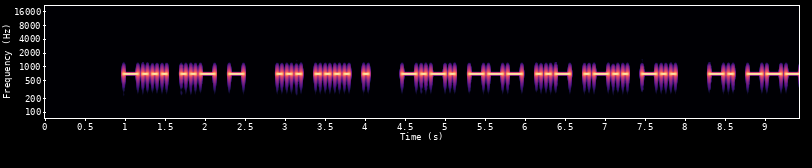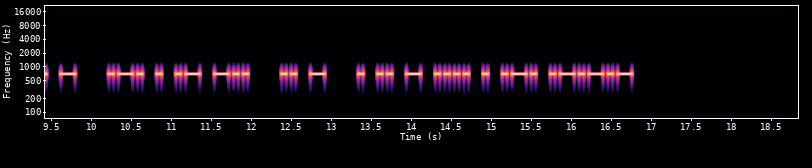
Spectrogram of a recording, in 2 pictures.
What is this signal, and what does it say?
Morse code, heard as a keyed tone, about 21 wpm, 700 Hz. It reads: BUT SHE COULD NOT READ IT EITHER.
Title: Sentences from Top 1000 Words - Review Part 4 - 20wpm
